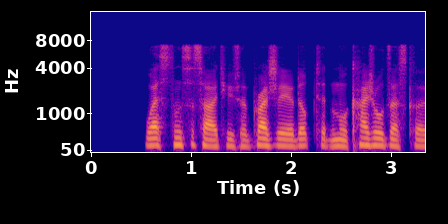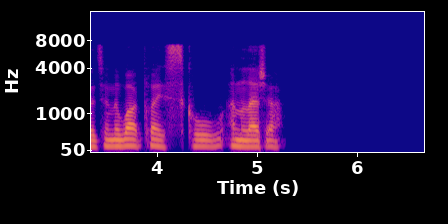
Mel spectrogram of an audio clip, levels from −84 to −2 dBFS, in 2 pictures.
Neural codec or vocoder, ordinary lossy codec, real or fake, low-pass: codec, 16 kHz, 0.5 kbps, FunCodec, trained on Chinese and English, 25 frames a second; none; fake; 7.2 kHz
